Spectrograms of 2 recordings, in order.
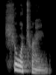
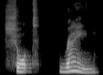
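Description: First: The t runs smoothly into the next syllable. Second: There is a brief stop after the t. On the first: It is a train that goes to the shore. "Meaning the train that goes to the shore" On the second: It is rain that lasts a short time. "there's a stoppage on the t. A bit of a pause"

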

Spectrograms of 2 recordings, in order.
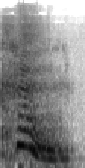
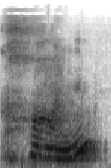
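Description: First: The syllable has a reduced schwa vowel. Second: The syllable has a full o vowel. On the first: The speaker calls it right. "It's saying kun" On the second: The speaker calls it wrong. "it's not saying con unless you're doing a South African accent"

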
